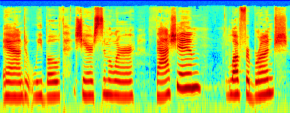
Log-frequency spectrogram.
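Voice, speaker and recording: A young woman in her twenties with a slightly high voice, joking around as she co-hosts a chatty podcast. She talks slowly and unhurriedly, recorded close on a dry home-studio mic. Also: steady tone, dry recording. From upstate New York. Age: 20s. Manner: playful, giggly banter. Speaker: podcast co-host. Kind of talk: casual chat.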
